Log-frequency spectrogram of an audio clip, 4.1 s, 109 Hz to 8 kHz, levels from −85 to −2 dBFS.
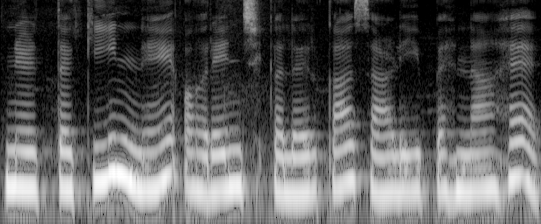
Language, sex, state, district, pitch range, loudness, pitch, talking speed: Hindi, male, Jharkhand, Deoghar, 205-230 Hz, -14 LUFS, 215 Hz, 120 wpm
